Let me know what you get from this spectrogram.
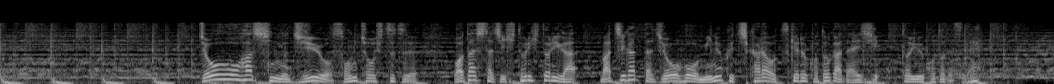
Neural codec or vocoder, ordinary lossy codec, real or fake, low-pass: codec, 16 kHz, 8 kbps, FreqCodec, larger model; none; fake; 7.2 kHz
